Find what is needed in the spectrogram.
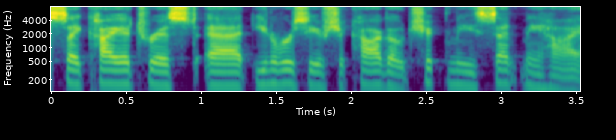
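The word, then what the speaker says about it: Csikszentmihalyi: at University of Chicago chick me sent me high I think is how you say his name and activation energy is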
